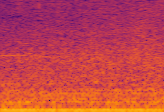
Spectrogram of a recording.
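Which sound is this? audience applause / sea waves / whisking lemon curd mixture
sea waves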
